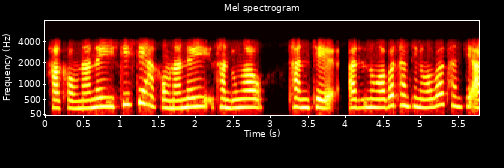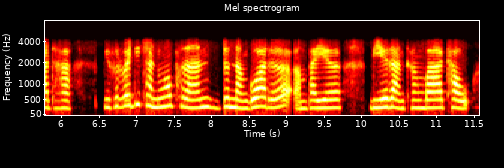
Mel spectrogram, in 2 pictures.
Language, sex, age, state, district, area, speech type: Bodo, female, 18-30, Assam, Chirang, urban, conversation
